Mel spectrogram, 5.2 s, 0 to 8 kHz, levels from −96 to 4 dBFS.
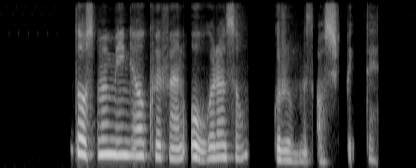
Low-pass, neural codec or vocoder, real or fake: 7.2 kHz; codec, 16 kHz, 0.9 kbps, LongCat-Audio-Codec; fake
